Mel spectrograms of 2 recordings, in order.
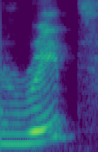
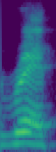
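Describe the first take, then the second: First: The word sounds like 'reed'. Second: The word sounds like 'red'. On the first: The reading happens now. "en presente se dice read" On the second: The reading happened in the past. "en pasado se dice red, ¿no? Como el color red"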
